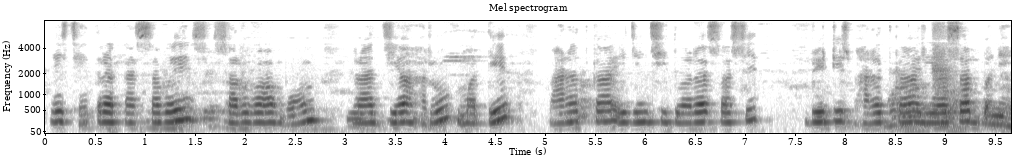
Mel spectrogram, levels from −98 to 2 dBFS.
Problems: continuous background conversations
